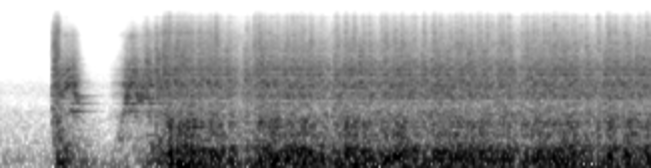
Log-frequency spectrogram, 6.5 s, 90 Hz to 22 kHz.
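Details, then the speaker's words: 1991 Michael Waltrip Pennzoil Pontiac Grand Prix NASCAR road-course V8, cold start: starter crank, then it catches and runs loud and lumpy with an uneven beat, kept alive on throttle. It usually idles poorly until warm; rough cold idle. "Now, I will say that it does not usually like to idle too well when it's still cold, so we'll just play with it for a little bit and let it warm up, and then hopefully we can get it idling and see what she sounds like."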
